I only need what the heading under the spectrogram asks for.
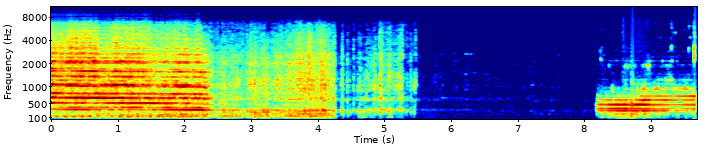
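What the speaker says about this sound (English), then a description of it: "Train." A train passes nearby, a loud, dense rumble with a sustained horn blast that fades into quieter rolling noise, drops to silence, then the horn sounds again.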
